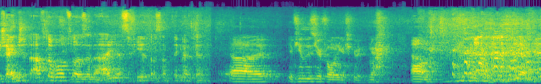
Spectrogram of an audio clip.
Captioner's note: laughter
